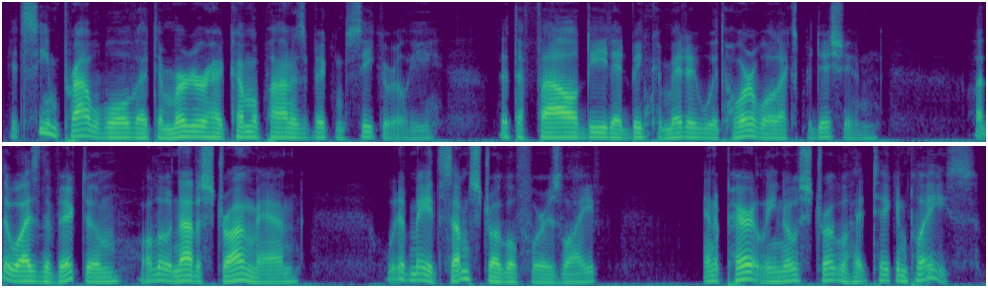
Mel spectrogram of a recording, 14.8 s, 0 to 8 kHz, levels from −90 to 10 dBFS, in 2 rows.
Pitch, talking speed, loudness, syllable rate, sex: 105 Hz, 185 wpm, -21 LUFS, 6.1 syllables/s, male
